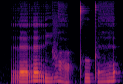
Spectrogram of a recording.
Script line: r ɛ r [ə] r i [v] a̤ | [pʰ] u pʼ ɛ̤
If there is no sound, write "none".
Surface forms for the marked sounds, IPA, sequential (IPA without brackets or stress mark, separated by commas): ɛ, v, pʰ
